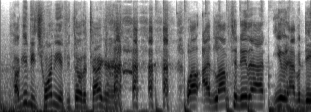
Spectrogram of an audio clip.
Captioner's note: laughs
